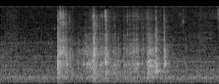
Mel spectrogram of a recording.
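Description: Small hard plastic toy pieces knocking and clicking against each other and the tabletop as they are handled, in three sharp clicks about half a second apart.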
